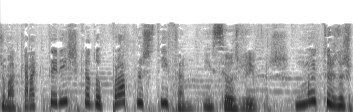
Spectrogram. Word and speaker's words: Stephen: Stephen King é meu autor favorito e gostei muito de ouvir vocês falarem dele, exceto quando falavam o nome. A pronúncia é Stephen que eu tô falando aqui.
